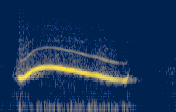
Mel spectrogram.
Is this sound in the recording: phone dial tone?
no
